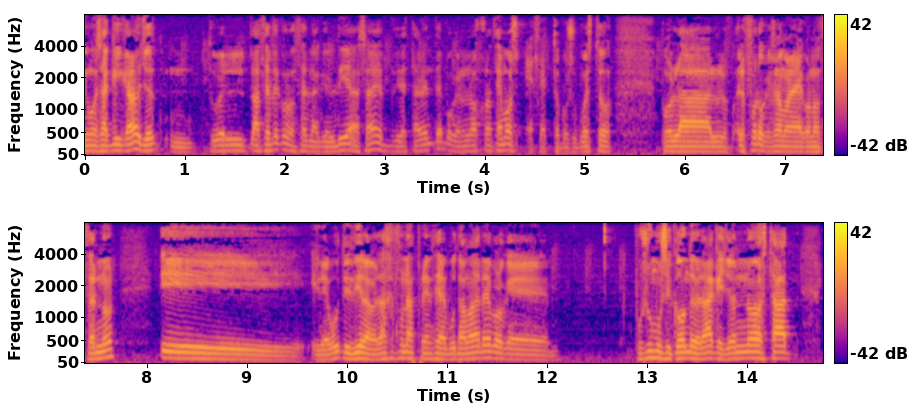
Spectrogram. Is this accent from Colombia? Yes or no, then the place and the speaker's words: no; Villaverde, Community of Madrid, Spain; yo soy de Toledo, ahí en Toledo, pues nos pillaba de booty, tío, nos pillaba de booty. Bueno, yo soy, ya sabes tú que yo soy de Villaverde de nacimiento, pata negra, auténtica.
